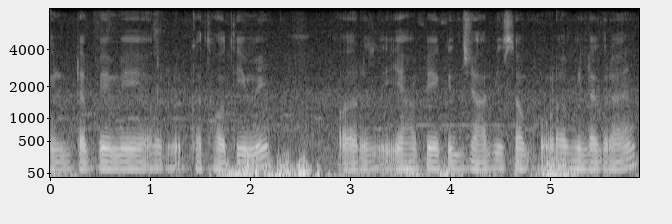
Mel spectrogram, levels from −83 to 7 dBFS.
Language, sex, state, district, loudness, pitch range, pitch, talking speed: Hindi, male, Maharashtra, Aurangabad, -17 LUFS, 90-100 Hz, 95 Hz, 140 wpm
